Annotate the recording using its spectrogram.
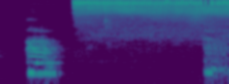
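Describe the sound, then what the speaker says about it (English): A short voice murmur gives way to a steady, loud aerosol hiss of cooking spray onto a pan lasting about two seconds, then the voice returns. "I'm going to just liberally spray my pan"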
